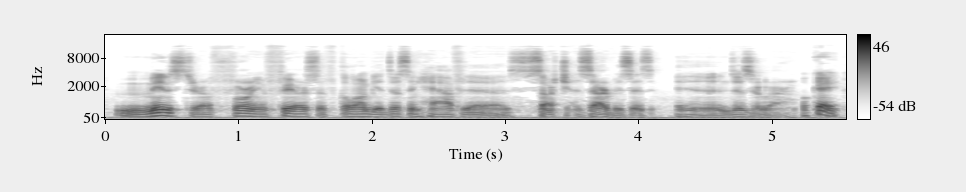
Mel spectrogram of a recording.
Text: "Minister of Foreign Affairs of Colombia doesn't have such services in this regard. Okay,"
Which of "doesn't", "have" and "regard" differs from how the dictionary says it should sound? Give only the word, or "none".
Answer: regard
